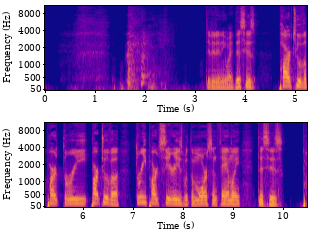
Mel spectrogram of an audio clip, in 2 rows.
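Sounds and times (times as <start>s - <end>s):
sharp intake of breath: 0.6s - 1.3s
harsh throaty coughs from a person who is unwell: 1.5s - 2.6s
speech: 3.2s - 10.4s.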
